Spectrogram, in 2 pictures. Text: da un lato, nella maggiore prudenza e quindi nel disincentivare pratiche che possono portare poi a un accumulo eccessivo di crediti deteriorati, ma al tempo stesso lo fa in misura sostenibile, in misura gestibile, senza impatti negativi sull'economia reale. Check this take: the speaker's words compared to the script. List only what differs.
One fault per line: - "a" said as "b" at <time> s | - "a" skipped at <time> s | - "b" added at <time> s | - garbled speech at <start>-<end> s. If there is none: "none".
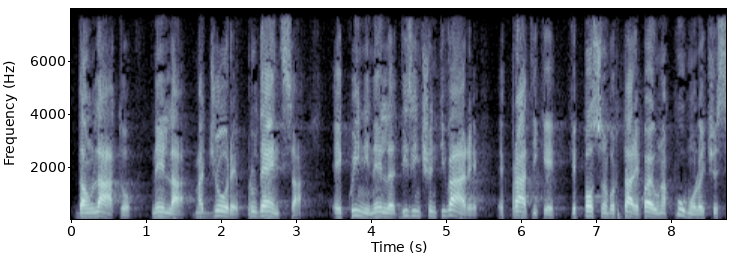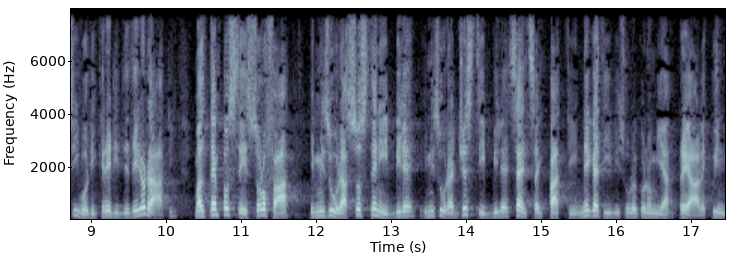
none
